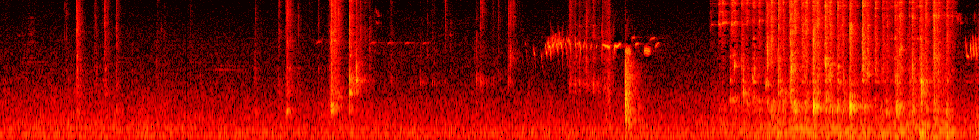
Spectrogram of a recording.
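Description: Wire hand whisk beating egg in a glass bowl: rapid clinking strokes against the glass, starting about eleven seconds in and forming the loudest part. Before it come a few light clicks and taps as the egg is cracked open.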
